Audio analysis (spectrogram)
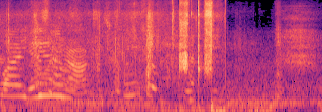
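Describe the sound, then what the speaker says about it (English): Geese close by give short nasal honks and calls, mixed in with a person speaking nearby. "So there are geese right here that have strategically placed themselves."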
